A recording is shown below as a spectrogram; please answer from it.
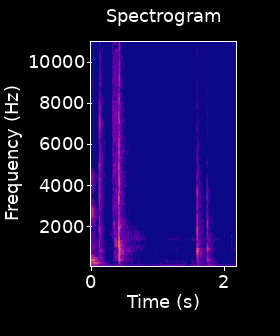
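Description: Two short sharp plastic clicks, about a second and a quarter apart, as a Stampin' Up! ink pad case is handled and its lid is snapped open.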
